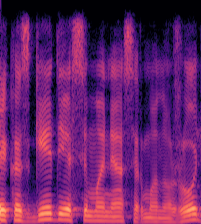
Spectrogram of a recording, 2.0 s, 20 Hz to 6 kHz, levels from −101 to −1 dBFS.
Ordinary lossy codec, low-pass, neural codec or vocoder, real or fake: Opus, 64 kbps; 5.4 kHz; autoencoder, 48 kHz, 128 numbers a frame, DAC-VAE, trained on Japanese speech; fake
